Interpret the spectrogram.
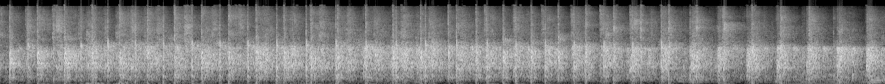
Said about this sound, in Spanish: Bueno, lo primero, un aplauso.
